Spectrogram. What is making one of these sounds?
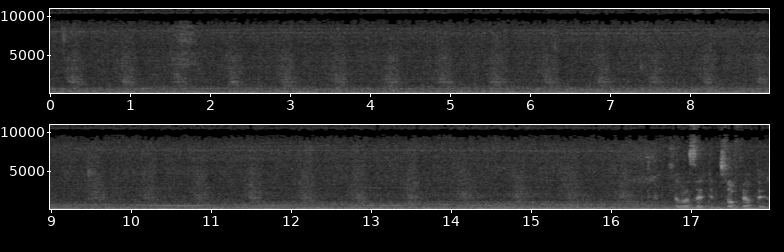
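Water sloshes rhythmically inside a washing machine drum.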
